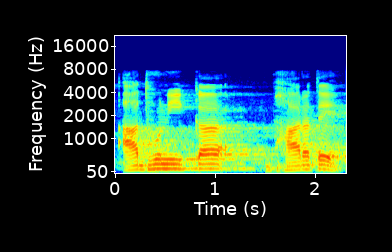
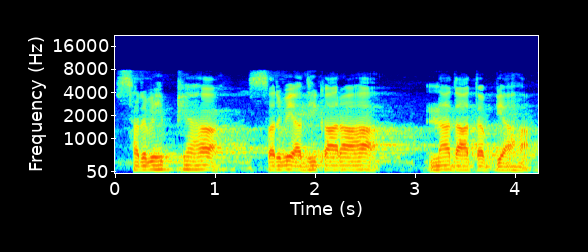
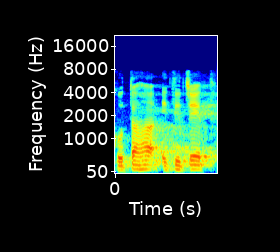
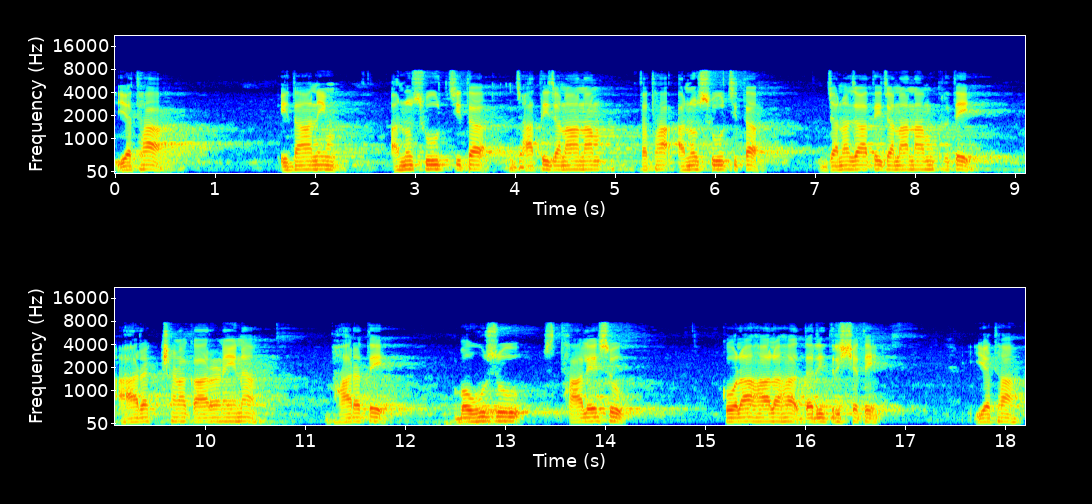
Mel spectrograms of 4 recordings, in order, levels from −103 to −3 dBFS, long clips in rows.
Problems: none marked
